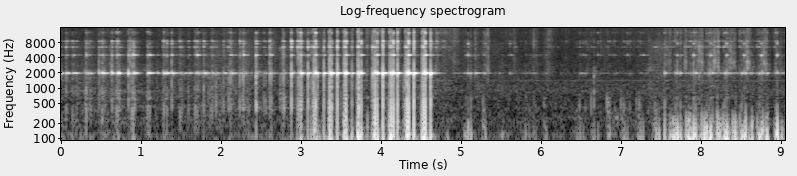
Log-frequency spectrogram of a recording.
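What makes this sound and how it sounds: An empty, clear, medium-sized hollow drinking glass is held in both hands and tapped rapidly with fingertips and nails. The quick clinks carry a bright ring near 2 kHz, growing louder and denser midway before easing off. Near the end, a duller, lower-pitched tapping swells up.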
